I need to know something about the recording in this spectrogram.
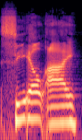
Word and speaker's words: Cliett: Rod Cliett, Cliett, is how you say that.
